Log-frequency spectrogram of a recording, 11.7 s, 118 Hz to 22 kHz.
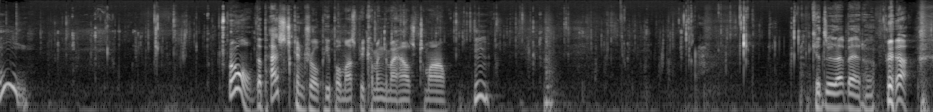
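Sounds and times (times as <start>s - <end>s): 
chewing a chewy taffy-like mango candy: 0.0s - 11.1s
speech: 2.9s - 7.0s, 10.2s - 11.6s
person humming: 5.9s - 6.2s.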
